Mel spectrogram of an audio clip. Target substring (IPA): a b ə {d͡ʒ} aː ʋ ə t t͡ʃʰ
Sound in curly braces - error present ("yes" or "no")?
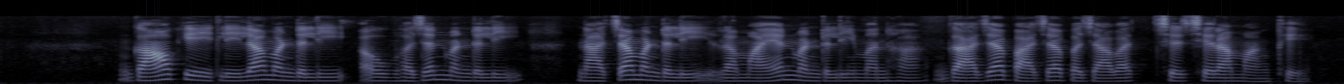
no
